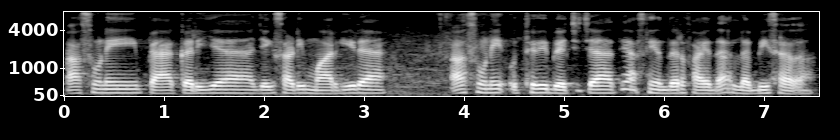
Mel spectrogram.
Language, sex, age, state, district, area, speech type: Dogri, male, 30-45, Jammu and Kashmir, Reasi, rural, spontaneous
